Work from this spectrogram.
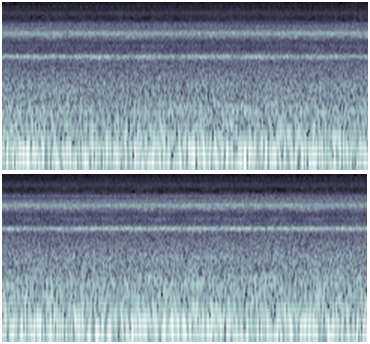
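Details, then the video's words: Loud nighttime chorus of cicadas in Omaha, heard as a continuous ringing buzz of stacked high tones that never pauses, with a dull low-frequency hum beneath. "Cicada Sounds for Sleep"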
